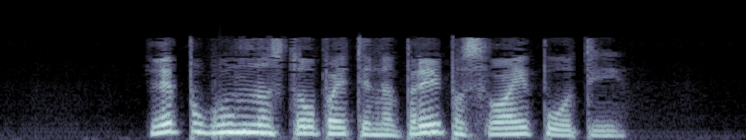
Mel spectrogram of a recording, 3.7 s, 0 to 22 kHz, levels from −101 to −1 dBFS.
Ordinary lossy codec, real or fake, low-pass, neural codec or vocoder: AAC, 24 kbps; fake; 7.2 kHz; codec, 16 kHz, 1 kbps, FunCodec, trained on Chinese and English, 50 frames a second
